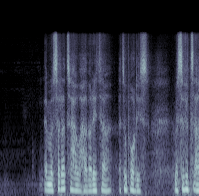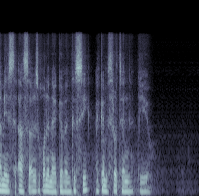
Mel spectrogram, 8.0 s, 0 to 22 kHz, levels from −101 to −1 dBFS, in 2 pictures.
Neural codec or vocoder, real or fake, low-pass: codec, 16 kHz in and 24 kHz out, 0.6 kbps, FocalCodec, streaming, 2048 codes; fake; 10.8 kHz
